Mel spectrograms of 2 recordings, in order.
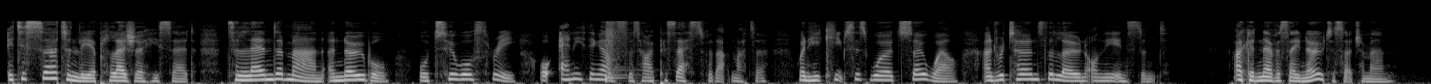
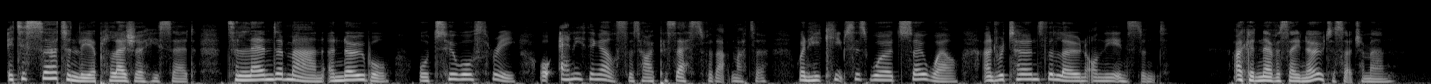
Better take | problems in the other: second | background sound (Snare drum); 14 dB below the speech

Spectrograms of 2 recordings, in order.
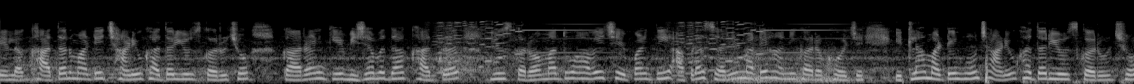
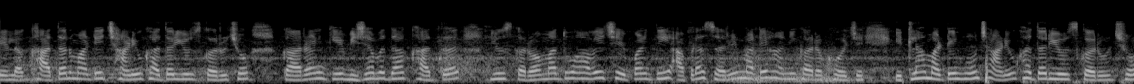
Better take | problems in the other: second | background sound (Harmonica); 13 dB below the speech

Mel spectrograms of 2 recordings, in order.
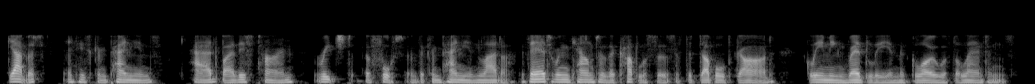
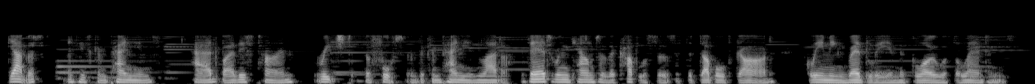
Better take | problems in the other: first | noise reduction (classical method Wiener filter)

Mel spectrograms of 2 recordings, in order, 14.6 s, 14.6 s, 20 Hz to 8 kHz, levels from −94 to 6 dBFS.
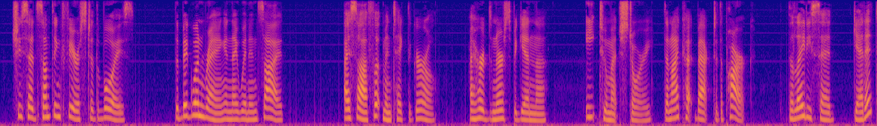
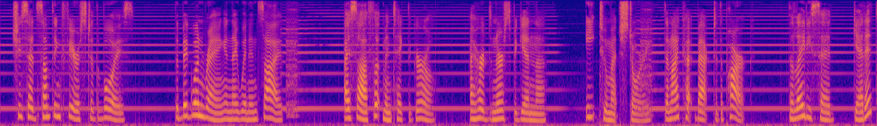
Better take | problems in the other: first | background sound (Bowed string instrument); 16 dB below the speech

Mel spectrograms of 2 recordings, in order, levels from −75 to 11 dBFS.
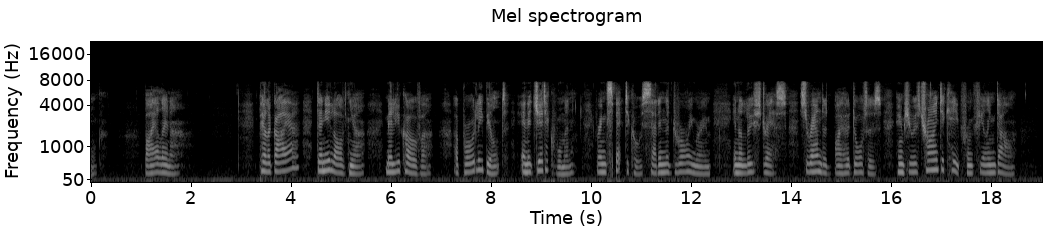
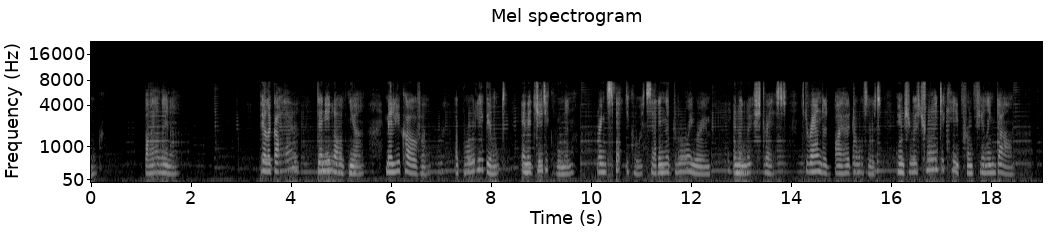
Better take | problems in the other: first | noise reduction (neural separator model SepFormer DNS4)

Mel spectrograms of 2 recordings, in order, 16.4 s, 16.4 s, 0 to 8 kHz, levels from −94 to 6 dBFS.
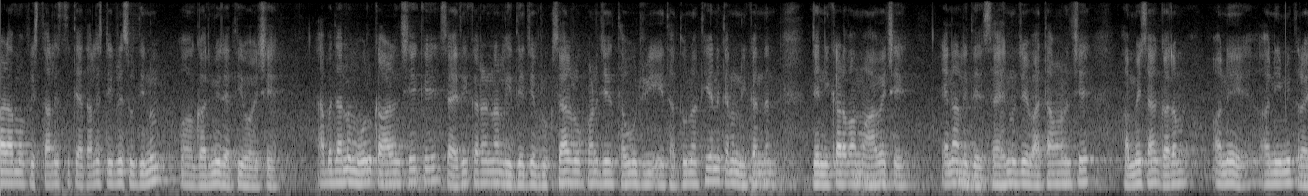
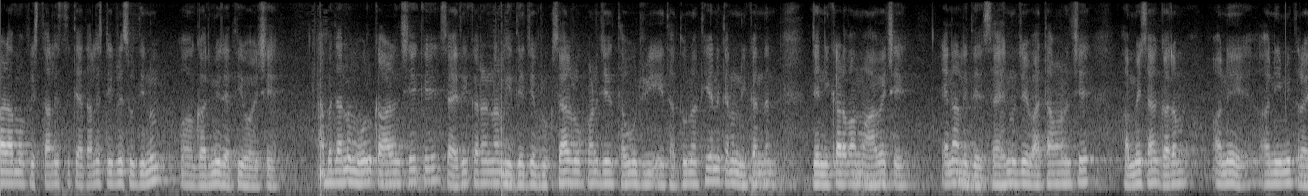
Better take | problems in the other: first | background sound (Percussion); 11 dB below the speech

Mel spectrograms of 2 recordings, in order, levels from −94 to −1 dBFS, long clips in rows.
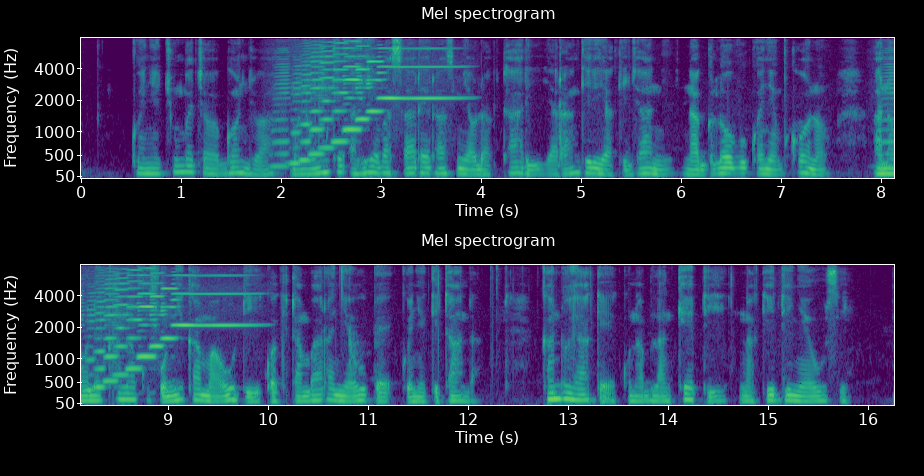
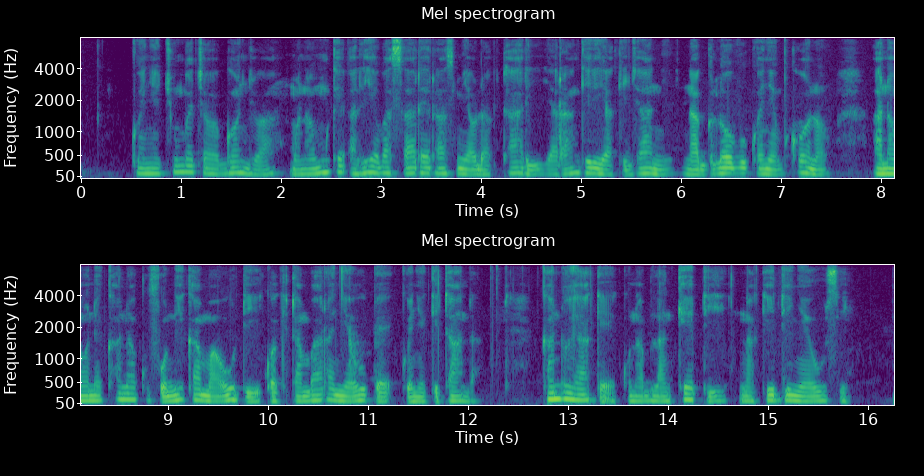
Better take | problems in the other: second | background sound (Harmonica); 5 dB above the speech

